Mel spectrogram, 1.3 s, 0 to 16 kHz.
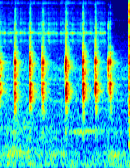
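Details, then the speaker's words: Dell OptiPlex 760 with flashing orange light, peripherals disconnected, power-on attempt: about eight sharp uneven high snaps in 1.5 seconds, no life; arcing, power supply suspected dead. "no it's like sparking I can hear it that's been done right next test"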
